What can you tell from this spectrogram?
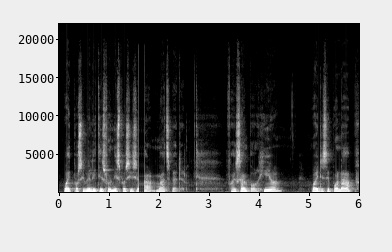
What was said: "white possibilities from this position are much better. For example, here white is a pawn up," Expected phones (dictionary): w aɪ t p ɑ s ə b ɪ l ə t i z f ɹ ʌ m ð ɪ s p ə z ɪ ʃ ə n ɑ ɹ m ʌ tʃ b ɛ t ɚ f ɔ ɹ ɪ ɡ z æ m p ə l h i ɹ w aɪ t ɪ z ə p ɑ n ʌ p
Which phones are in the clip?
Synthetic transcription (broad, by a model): w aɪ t p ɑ s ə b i l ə t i s f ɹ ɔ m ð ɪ s p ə s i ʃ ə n ɑ ɹ m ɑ tʃ b ɛ t ɚ f ɔ ɹ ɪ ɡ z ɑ m p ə l h i ɹ w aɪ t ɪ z ə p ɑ n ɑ p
